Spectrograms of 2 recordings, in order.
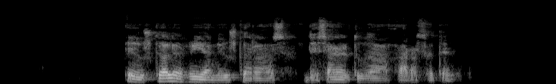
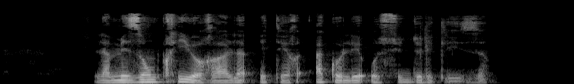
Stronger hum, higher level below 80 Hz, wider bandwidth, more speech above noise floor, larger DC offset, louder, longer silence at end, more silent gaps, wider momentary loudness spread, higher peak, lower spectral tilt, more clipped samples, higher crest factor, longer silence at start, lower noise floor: neither; second, -70 dBFS vs -46 dBFS; second, 10 kHz vs 11.5 kHz; second, 54 dB vs 60 dB; neither; second, -28 LUFS vs -25 LUFS; about the same, 0.95 s vs 0.9 s; neither; second, 11 LU vs 16 LU; second, -10 dBFS vs -4 dBFS; about the same, -4 dB/octave vs -5 dB/octave; neither; about the same, 20 dB vs 22 dB; first, 1.25 s vs 0.95 s; about the same, -82 dBFS vs -85 dBFS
